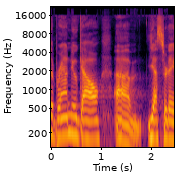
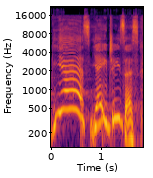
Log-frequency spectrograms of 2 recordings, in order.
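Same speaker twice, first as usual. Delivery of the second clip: imitating a squealing high yay; excited cheer; 13 semitones higher, much slower than usual. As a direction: mimic Lori's high-pitched joyful cheer. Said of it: "Lori's like".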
